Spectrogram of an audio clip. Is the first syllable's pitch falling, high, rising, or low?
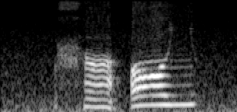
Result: low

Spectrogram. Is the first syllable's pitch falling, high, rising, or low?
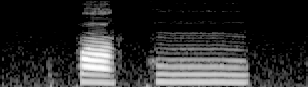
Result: falling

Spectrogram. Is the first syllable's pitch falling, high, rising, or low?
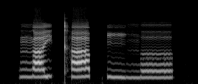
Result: rising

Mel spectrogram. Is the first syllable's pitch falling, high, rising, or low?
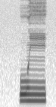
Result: high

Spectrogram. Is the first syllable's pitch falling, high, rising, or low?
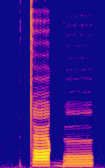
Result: high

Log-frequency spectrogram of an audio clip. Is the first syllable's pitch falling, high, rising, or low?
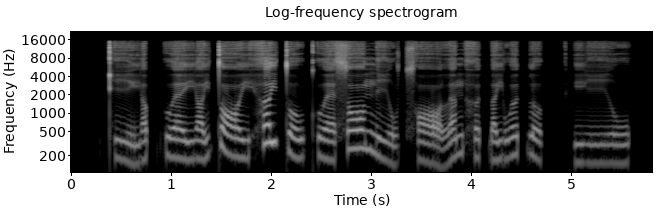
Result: low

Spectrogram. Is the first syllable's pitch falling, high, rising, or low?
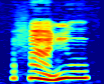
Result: falling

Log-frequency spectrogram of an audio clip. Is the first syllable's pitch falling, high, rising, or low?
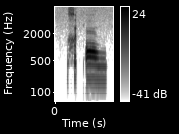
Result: low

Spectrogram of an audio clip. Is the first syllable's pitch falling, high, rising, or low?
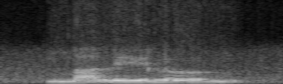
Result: low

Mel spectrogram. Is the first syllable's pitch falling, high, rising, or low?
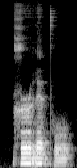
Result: high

